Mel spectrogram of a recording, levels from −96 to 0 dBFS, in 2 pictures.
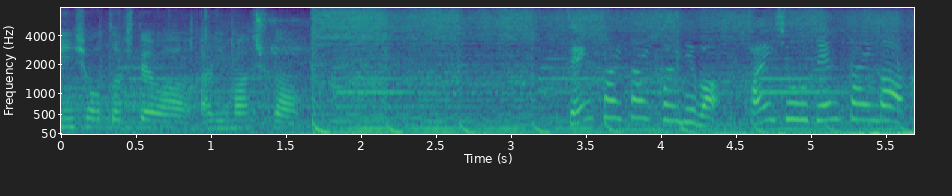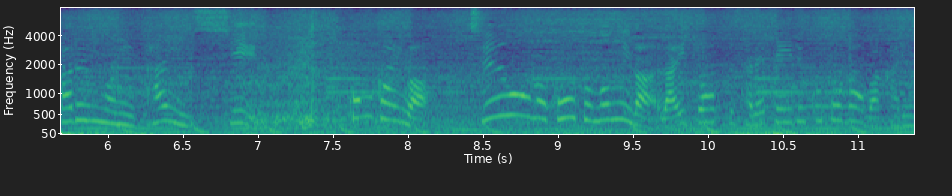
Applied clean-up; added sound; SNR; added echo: none; Church bell; 3 dB; none.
